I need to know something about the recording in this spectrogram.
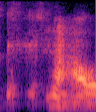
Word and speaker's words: cacao: every time I read cacao I read as cacao it's not Coco Cocos will see o-c-o that's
